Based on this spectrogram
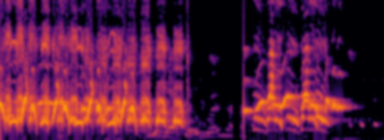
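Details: Male and female Sunda laughingthrush in duet: loud, hurried, cackling chatter for two seconds, a brief gap, then another rollicking laughing run fading into a drawn-out whistle.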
